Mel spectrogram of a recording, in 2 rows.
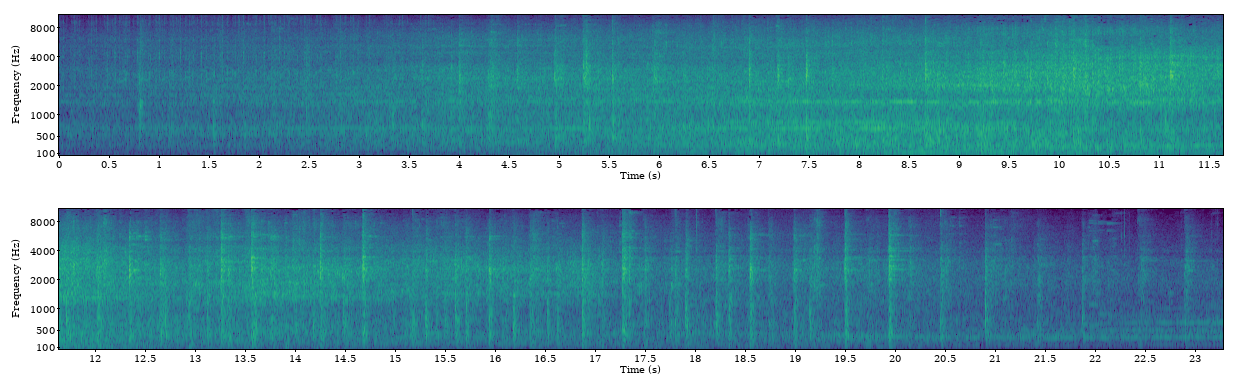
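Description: Krauss-Maffei ML4000CC diesel-hydraulic locomotive passing with a passenger train. Its engine swells to a peak about eight to eleven seconds in. Then the passenger cars roll by with a clickety-clack of wheels over rail joints, which fades as the train moves off.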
